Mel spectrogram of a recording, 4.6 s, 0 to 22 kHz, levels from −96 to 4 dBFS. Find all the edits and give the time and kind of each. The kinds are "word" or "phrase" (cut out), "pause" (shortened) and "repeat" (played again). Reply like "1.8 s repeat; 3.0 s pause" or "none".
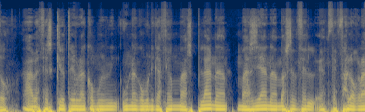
2.8 s word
